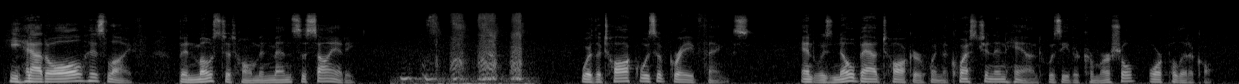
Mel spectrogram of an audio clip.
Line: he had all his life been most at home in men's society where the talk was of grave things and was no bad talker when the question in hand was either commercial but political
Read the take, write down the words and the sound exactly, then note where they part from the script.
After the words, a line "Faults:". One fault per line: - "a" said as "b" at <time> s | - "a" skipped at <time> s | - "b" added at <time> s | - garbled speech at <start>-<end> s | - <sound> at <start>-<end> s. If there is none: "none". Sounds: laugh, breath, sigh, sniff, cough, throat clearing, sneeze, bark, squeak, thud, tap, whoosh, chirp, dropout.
he had all his life been most at home in men's society where the talk was of grave things and was no bad talker when the question in hand was either commercial or political
Faults:
- squeak at 3.9-5.5 s
- "but" said as "or" at 11.5 s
